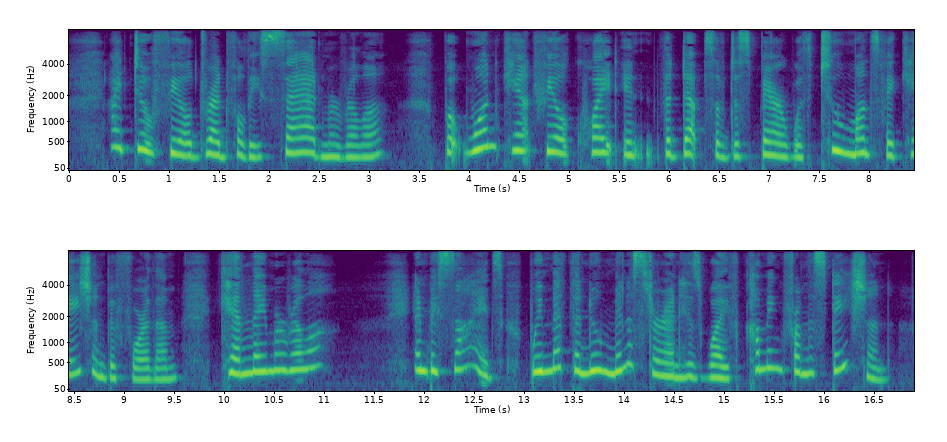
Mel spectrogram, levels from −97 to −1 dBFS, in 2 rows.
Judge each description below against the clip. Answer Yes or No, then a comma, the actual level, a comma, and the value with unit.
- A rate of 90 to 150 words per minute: Yes, average, 140 wpm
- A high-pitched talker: Yes, very high, 280 Hz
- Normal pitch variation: No, wide, 7.0 semitones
